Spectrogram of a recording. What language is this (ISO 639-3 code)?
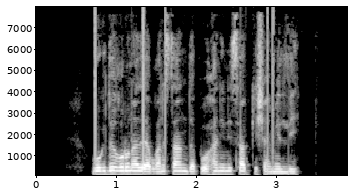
pus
